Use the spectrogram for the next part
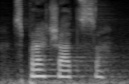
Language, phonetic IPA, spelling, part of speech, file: Belarusian, [spraˈt͡ʂat͡sːa], спрачацца, verb, Be-спрачацца.ogg
- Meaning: to argue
